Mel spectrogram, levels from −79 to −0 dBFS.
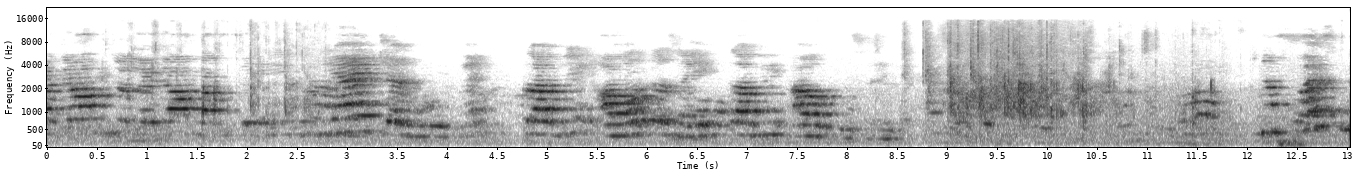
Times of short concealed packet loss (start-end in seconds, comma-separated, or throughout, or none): none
